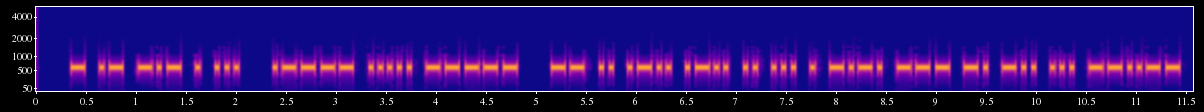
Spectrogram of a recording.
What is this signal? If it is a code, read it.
Morse code, heard as a keyed tone, about 25 wpm, 600 Hz. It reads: TAKES 150 MILLISECONDS,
